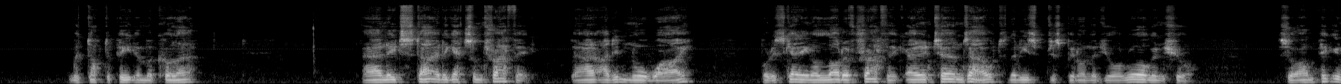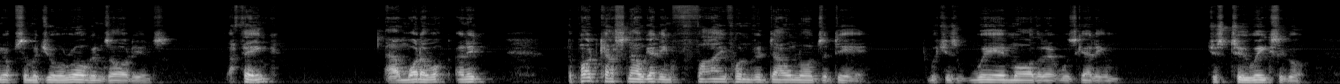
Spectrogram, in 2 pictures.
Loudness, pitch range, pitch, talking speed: -22 LUFS, 95-115 Hz, 105 Hz, 160 wpm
